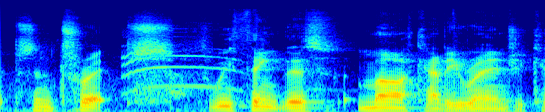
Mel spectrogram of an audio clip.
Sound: scream

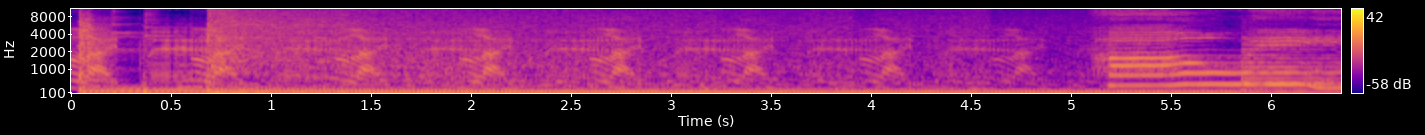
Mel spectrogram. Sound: lightning

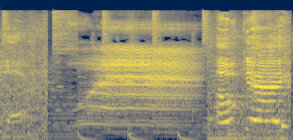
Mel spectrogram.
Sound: cries

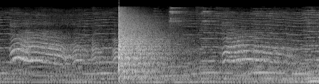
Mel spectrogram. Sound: explodes

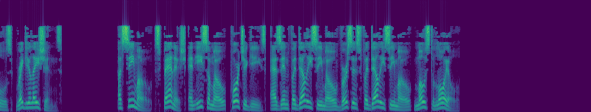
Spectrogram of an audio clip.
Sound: Spanish

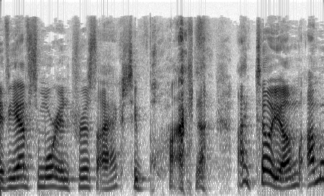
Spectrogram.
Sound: laughing

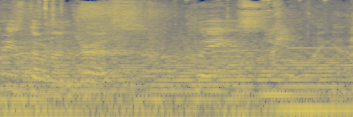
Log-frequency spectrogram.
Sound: panting; exhale

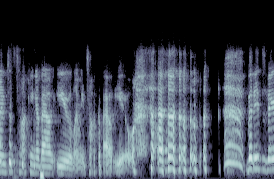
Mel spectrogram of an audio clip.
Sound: laughing

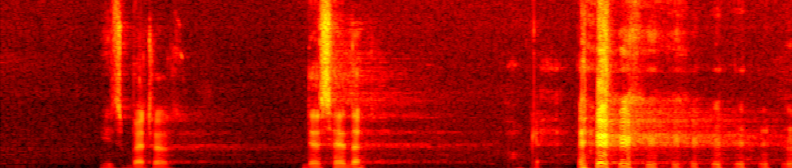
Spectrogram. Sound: laughs

